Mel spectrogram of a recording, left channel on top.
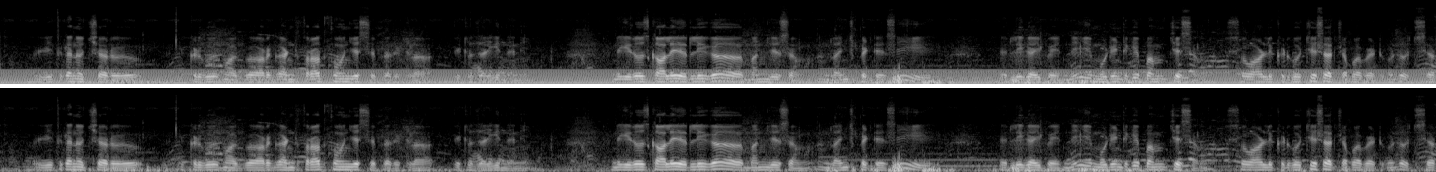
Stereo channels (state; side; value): noise; left; hum, 3 dB below the sound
